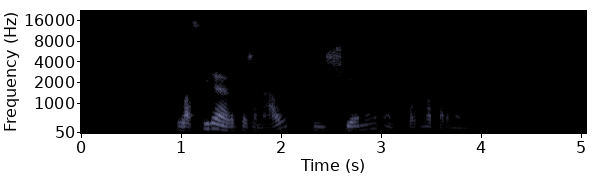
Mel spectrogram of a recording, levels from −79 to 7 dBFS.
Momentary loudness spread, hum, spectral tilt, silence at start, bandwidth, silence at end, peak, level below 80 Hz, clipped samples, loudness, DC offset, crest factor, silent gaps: 23 LU; none; -4 dB/octave; 0.95 s; 15.5 kHz; 1.25 s; -30 dBFS; under -90 dBFS; under 0.1%; -50 LUFS; under 0.1%; 24 dB; none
